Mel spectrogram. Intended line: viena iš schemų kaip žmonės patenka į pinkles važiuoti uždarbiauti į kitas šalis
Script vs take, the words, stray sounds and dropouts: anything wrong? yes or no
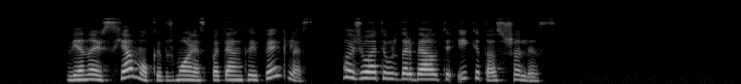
no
